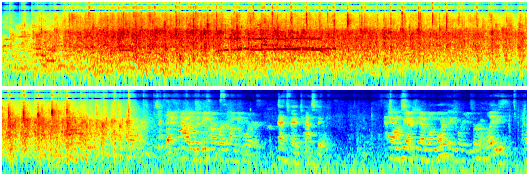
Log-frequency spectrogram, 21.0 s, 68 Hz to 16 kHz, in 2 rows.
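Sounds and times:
audience applause: 0.0 - 13.6.

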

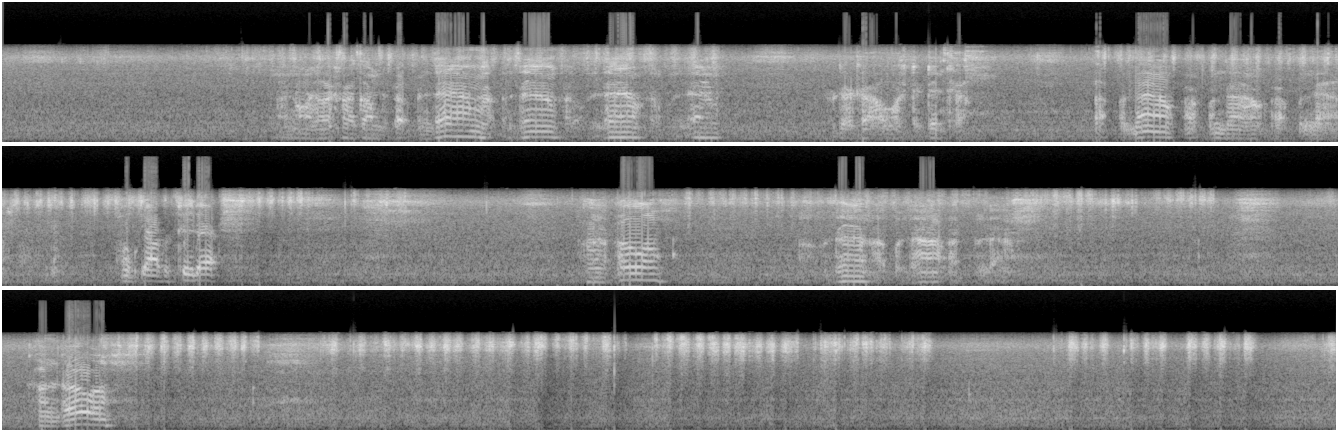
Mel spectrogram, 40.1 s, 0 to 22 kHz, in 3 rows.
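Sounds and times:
brush scrubbing denture: 2.2 - 7.2, 10.9 - 17.4, 19.3 - 25.6, 27.4 - 36.1, 37.2 - 40.0.

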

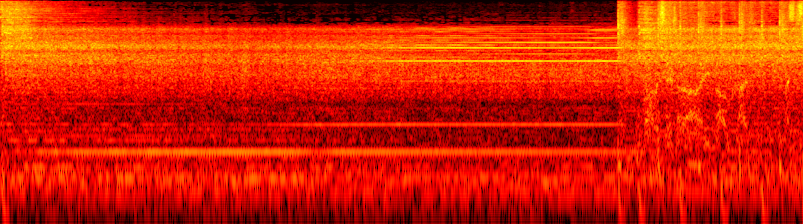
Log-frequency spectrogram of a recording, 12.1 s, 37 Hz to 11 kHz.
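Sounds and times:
distorted electric guitar drone: 0.0 - 12.0
noise and hum: 0.0 - 12.0.

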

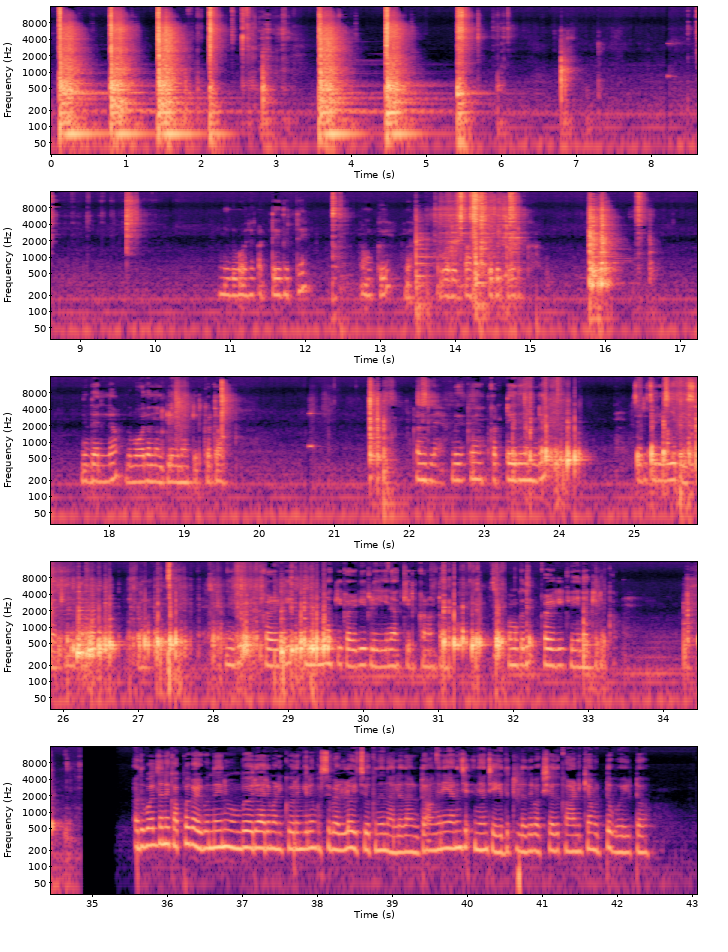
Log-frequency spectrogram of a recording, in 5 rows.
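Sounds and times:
cleaver chopping on wooden board: 0.1 - 2.4.

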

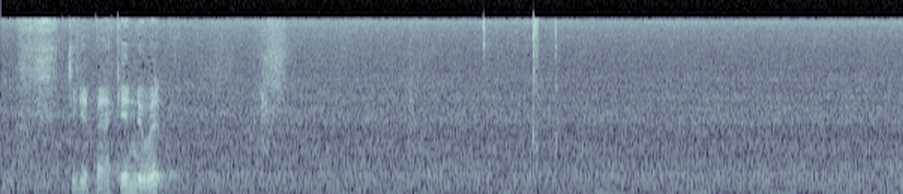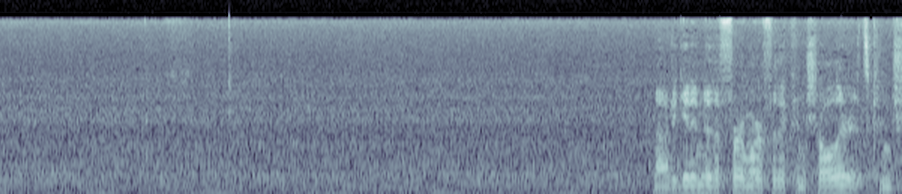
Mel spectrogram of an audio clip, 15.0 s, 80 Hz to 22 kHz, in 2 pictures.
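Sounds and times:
server cooling fans hissing: 0.0 - 15.0.

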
